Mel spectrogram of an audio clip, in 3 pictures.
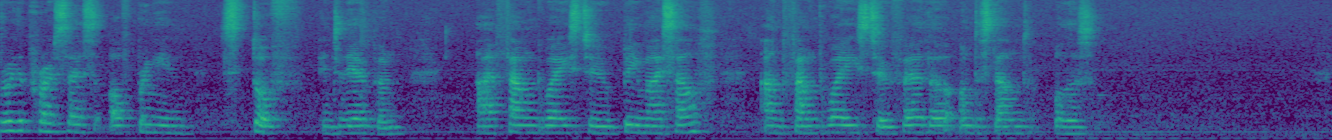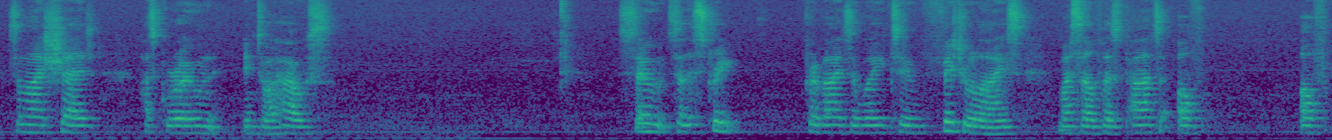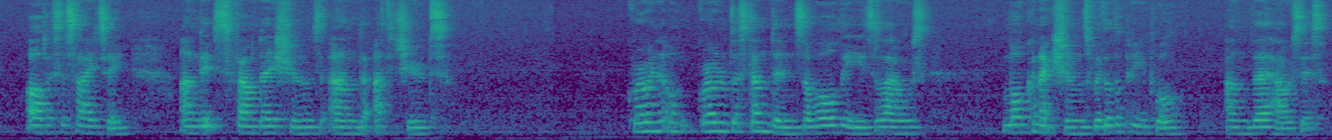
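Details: Adult woman who stammers, with an identical twin who also stammers, and a former speech and language therapy client; word repetitions ('I I I'); stammering.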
